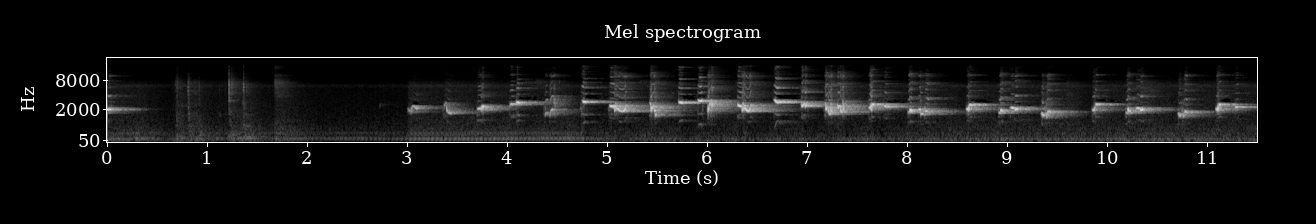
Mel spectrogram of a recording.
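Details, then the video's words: Sooty-headed bulbul lure sound for trapping in forest, loud and clear: after a short pause and faint low rumble, a long steady series of bright, slurred chirps, about sixteen in eight seconds. "SUARA PANCINGAN TRUCUKAN KERAS JERNIH COCOK UNTUK PIKAT TRUCUKAN DI HUTAN"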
